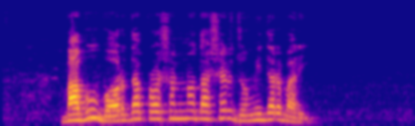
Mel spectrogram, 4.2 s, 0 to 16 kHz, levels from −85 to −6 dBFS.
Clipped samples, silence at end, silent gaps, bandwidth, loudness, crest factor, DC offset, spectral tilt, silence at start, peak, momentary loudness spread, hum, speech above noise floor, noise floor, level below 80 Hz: under 0.1%; 1.05 s; none; 11.5 kHz; -20 LUFS; 22 dB; under 0.1%; -7 dB/octave; 0.65 s; 0 dBFS; 15 LU; none; 48 dB; -68 dBFS; -64 dBFS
